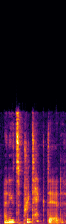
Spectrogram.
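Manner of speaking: soft unvoiced whisper. Real, not acted. Reader told a secret, whispered unvoiced. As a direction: breathe it as a secret.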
